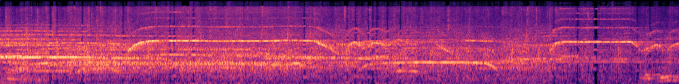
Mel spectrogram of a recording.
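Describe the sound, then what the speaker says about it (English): A school audience applauds and cheers for a middle school varsity band at a Christmas concert, with a dense steady crowd roar and high whoops and shouts rising above it, staying loud throughout. "let's give our Varsity band one more round of applause."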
